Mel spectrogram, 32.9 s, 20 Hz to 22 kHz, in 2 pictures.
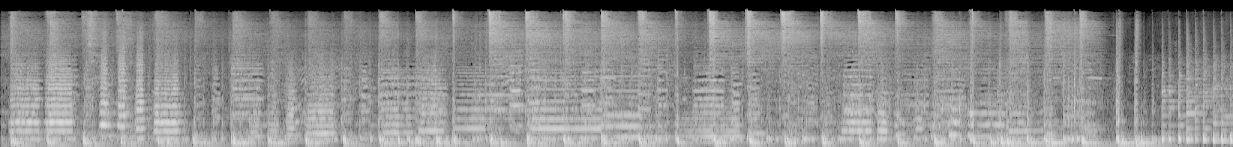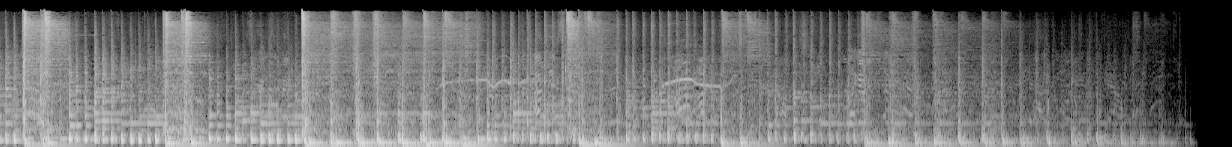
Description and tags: High School Marching Band 02
Recorded with a zoom h4n at a parade. A high school band playing and walking by.
Drum-Line, drums, High-School, Marching-Band, Parade, Football-game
